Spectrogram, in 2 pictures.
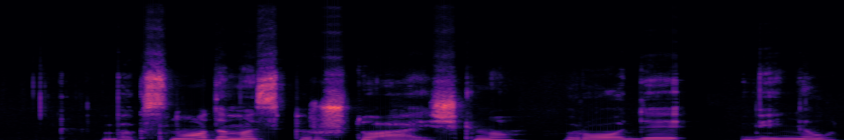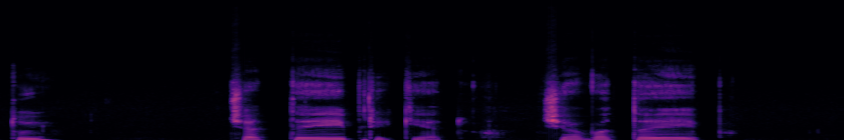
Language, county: Lithuanian, Utena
